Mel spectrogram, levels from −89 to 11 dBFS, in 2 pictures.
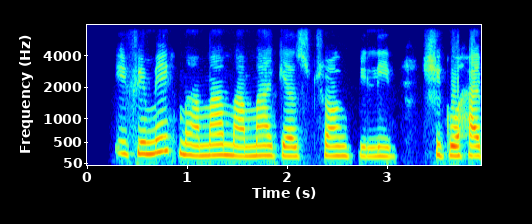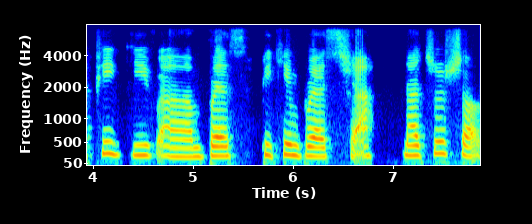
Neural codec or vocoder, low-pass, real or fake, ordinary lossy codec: none; 7.2 kHz; real; none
